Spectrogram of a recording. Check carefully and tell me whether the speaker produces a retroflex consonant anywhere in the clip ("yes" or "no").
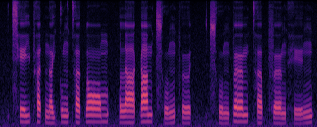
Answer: no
